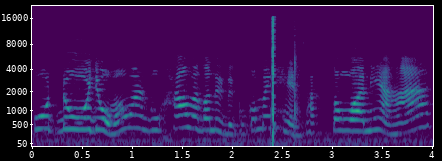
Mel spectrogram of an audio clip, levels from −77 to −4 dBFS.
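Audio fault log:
throughout, generation loss: Swirly, hollow smearing with blurred consonant onsets and no content above 16.8 kHz, likely from around four rounds of lossy re-encoding on shifting frame grids, consistent with AAC-LC near 64 kbit/s. A single encode at that rate would sound cleaner.
2.40 s, uninitialised buffer: A loud, harsh burst of digital noise lasting about 12 ms, where stale memory was played out as samples before real audio filled the block, which fits a 512-sample buffer. Unlike a click or dropout, it is broadband garbage rather than a single step or silence.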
